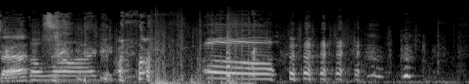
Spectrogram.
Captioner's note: laughs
